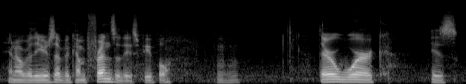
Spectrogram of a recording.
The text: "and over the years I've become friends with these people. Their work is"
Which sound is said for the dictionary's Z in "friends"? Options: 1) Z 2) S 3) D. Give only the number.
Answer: 1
